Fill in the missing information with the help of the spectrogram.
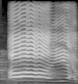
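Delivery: very high loud moan; shaking porn moan. Retold or imitated. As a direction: overdo a shaking climax moan. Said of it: "They start shaking".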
